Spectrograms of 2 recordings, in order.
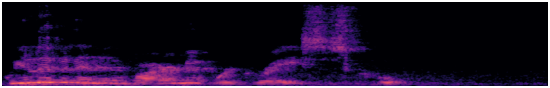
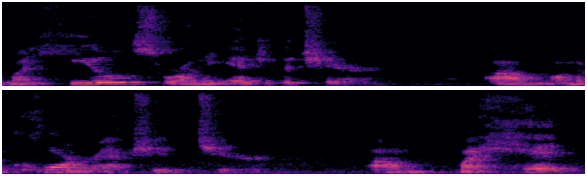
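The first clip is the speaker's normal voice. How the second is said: ordinary talk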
